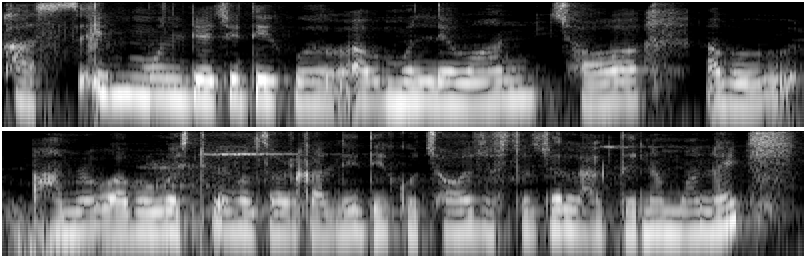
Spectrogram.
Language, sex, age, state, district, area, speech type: Nepali, female, 18-30, West Bengal, Darjeeling, rural, spontaneous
